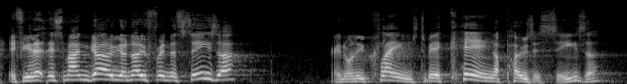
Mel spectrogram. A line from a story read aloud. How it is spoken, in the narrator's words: the Jewish leaders kept shouting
